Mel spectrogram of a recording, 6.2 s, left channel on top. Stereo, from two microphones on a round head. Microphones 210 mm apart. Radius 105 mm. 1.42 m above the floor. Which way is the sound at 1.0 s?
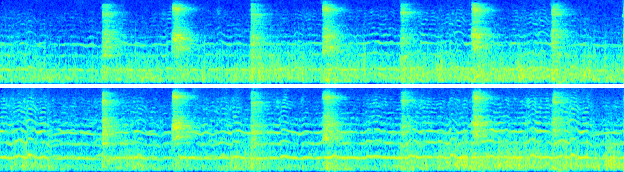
30° right (ahead or behind).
